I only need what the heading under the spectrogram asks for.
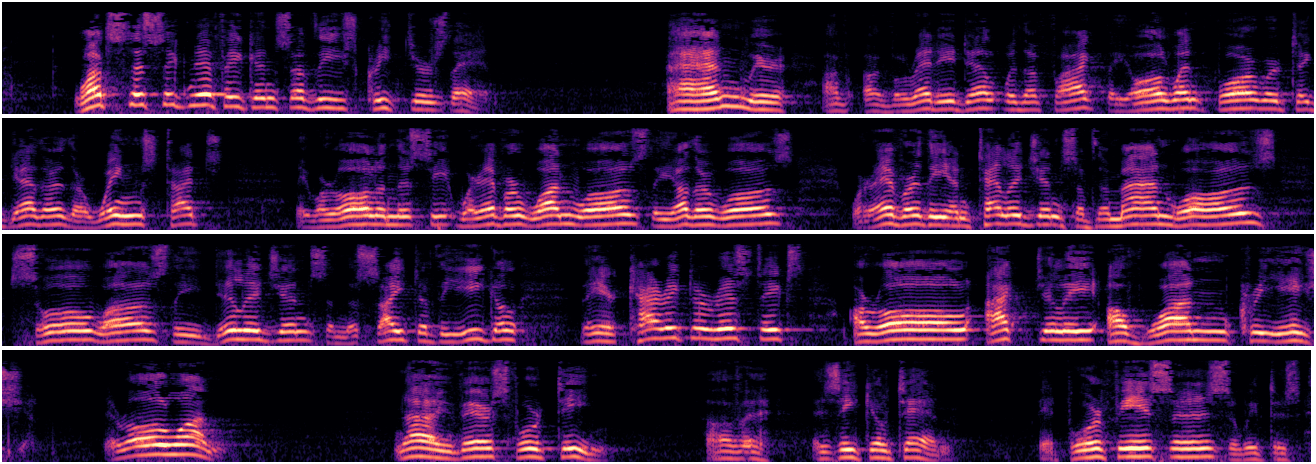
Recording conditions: large echoing room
